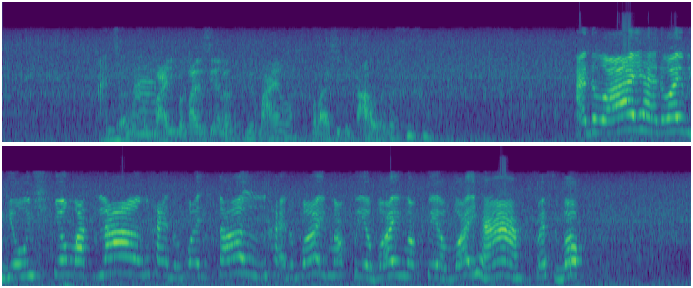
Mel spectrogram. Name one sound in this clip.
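A young woman speaks with animation through a microphone.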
